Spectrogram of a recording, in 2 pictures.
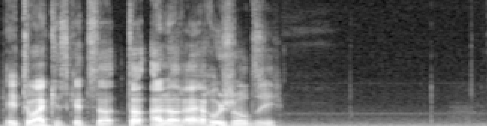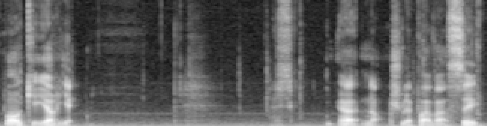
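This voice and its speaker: A man's voice: medium pitch, expressive, takes it slowly, creaky, long pauses. A man with a Québécois French accent streaming a retro game live, muttering step counts and chatting with his viewers. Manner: counts steps under his breath, chats with viewers. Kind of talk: live let's play chat.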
